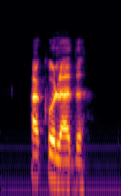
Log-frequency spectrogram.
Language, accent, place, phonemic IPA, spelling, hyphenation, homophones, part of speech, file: French, France, Lyon, /a.kɔ.lad/, accolades, a‧cco‧lades, accolade, noun, LL-Q150 (fra)-accolades.wav
- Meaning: plural of accolade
